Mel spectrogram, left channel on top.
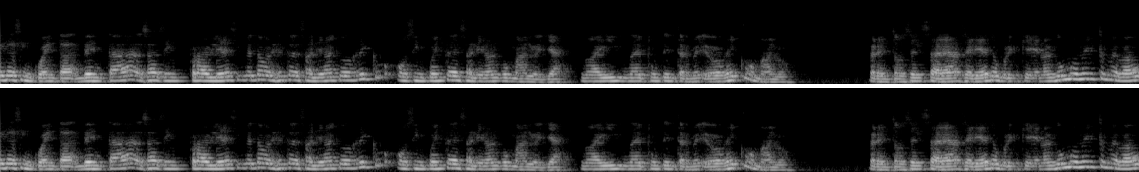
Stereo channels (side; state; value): both; identical; correlation 1.00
